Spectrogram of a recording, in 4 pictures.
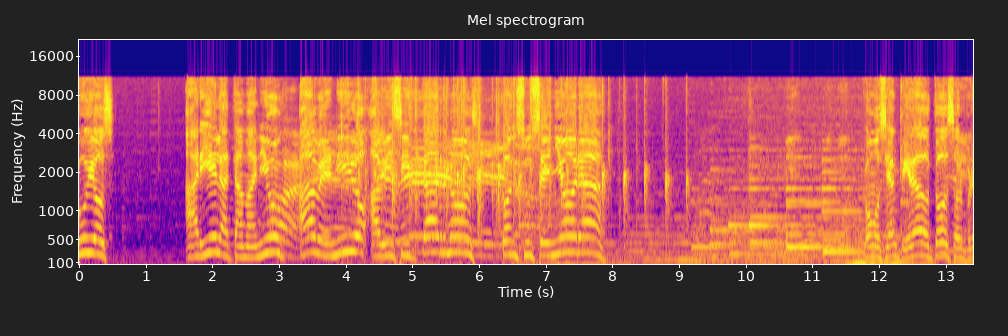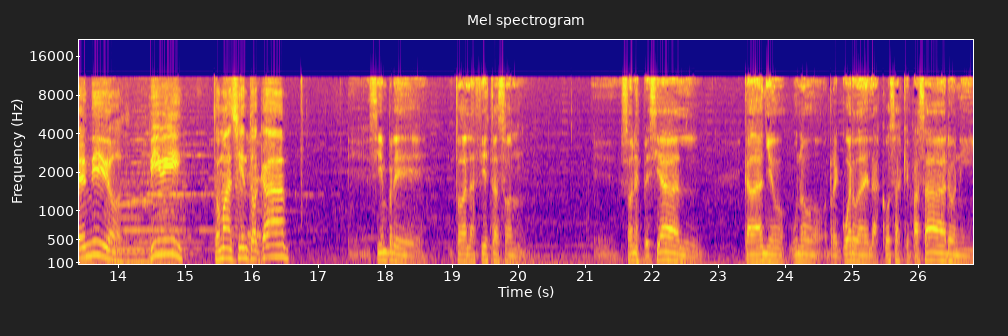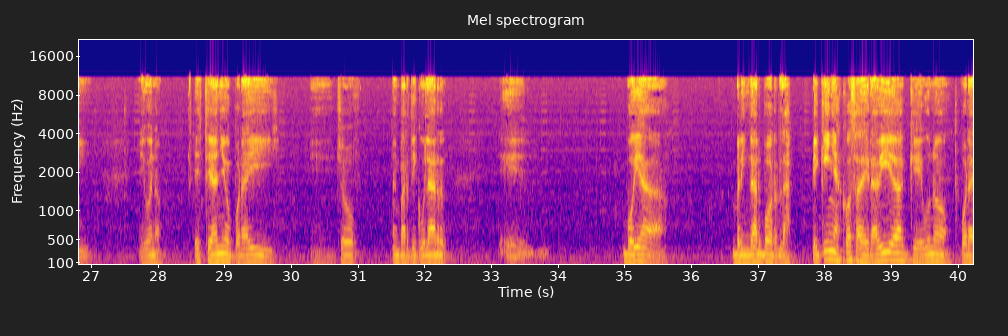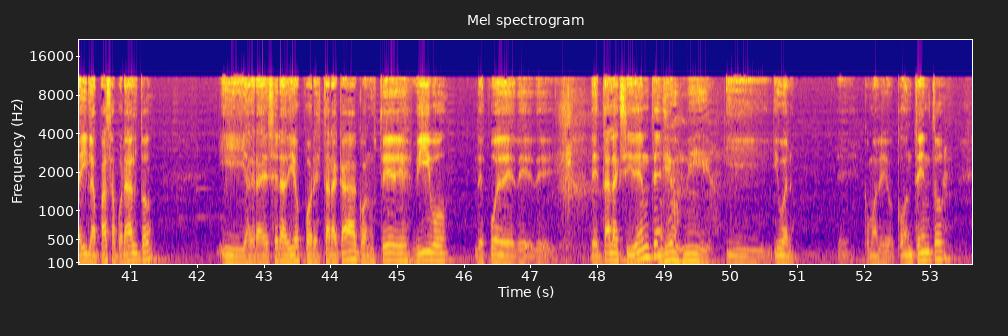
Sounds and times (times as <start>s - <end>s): Speech: 0.0s - 0.6s, 1.6s - 7.9s, 11.8s - 16.6s, 17.5s - 20.2s, 21.1s - 22.8s, 23.4s - 27.0s, 27.7s - 32.4s, 33.1s - 33.9s, 35.0s - 35.7s, 36.6s - 41.4s, 42.3s - 53.4s.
